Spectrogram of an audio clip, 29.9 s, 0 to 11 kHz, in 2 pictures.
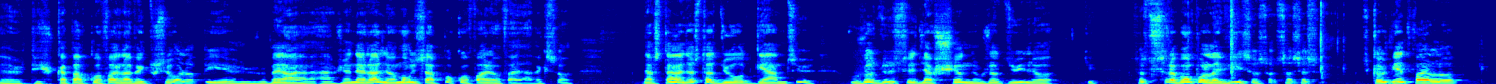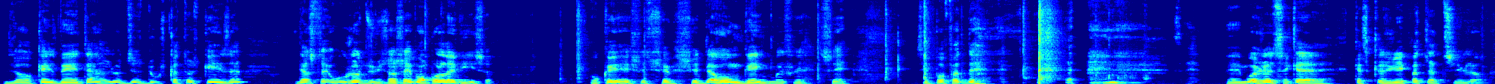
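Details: Man with aphasia for almost 2 years, after an event with 45 days in hospital and loss of speech; starting to talk again but often loses words, with word-finding pauses, repetitions and distorted words; aphasia.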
